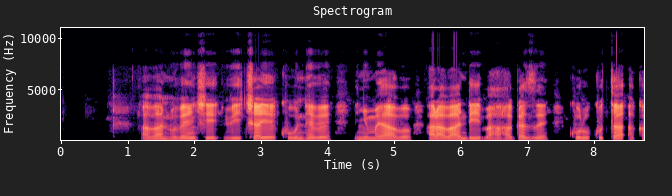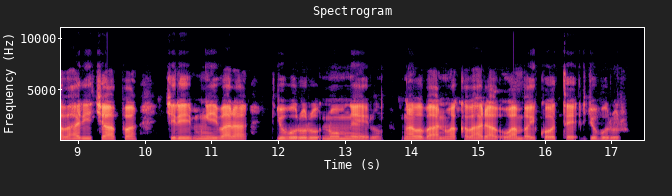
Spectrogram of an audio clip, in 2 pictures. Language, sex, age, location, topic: Kinyarwanda, male, 25-35, Kigali, health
